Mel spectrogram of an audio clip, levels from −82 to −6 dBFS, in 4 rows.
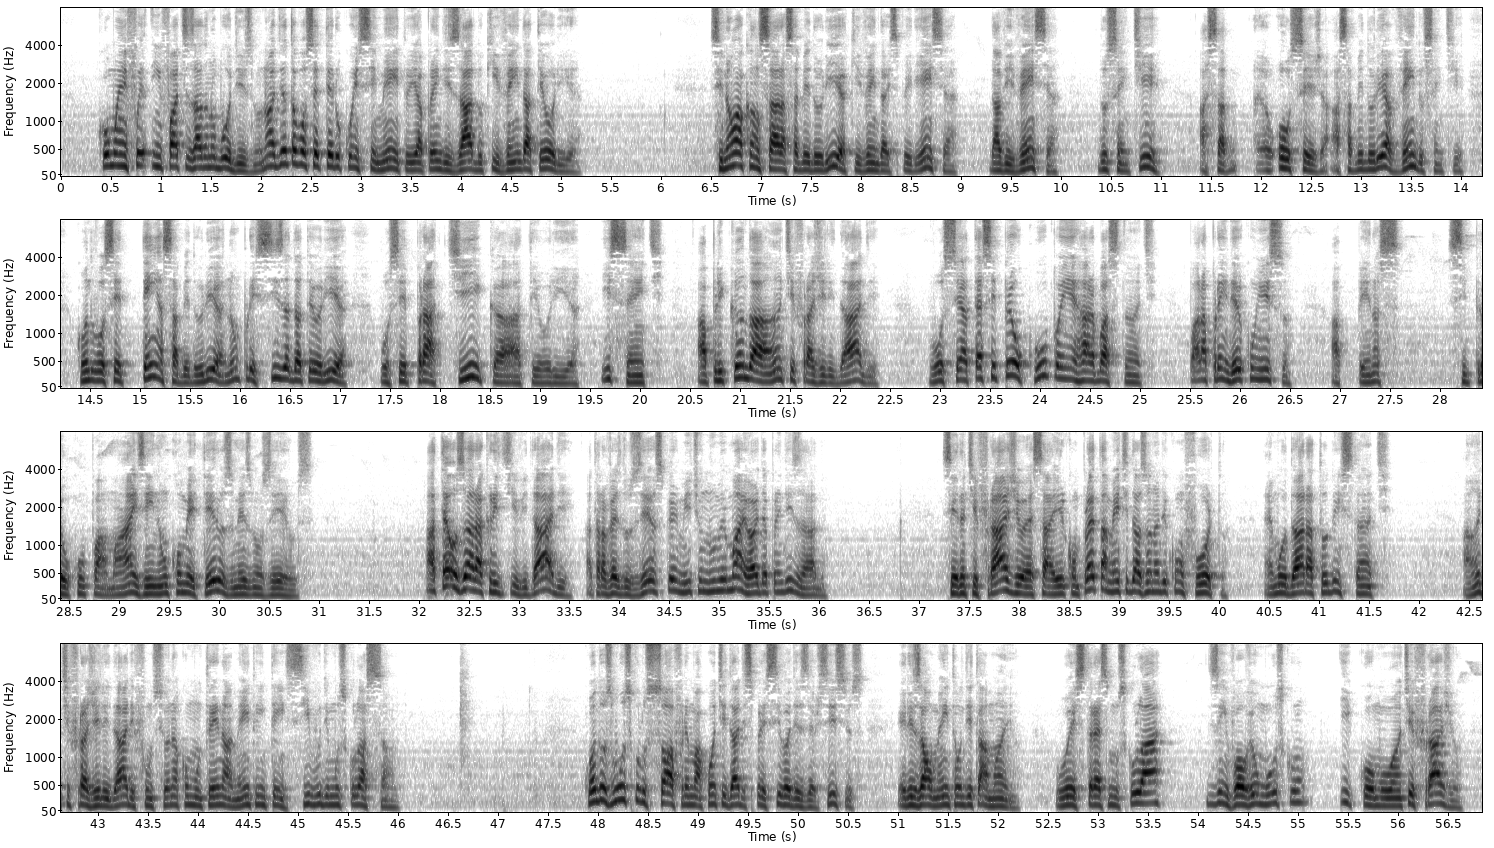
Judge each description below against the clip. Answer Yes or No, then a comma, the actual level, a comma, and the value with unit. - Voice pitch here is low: No, medium, 150 Hz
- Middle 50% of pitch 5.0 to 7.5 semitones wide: No, average, 4.5 semitones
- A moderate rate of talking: Yes, average, 145 wpm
